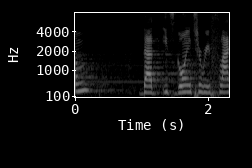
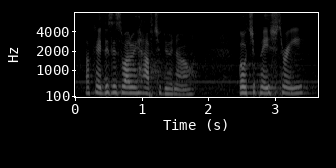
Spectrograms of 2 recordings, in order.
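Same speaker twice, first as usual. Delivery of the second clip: flat, dull, bored, uninterested monotone; 4 dB quieter than usual. Demonstrating a boring voice giving class instructions, flat, bored voice. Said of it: "If I start using my voice just like this. ... Boring, right?".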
